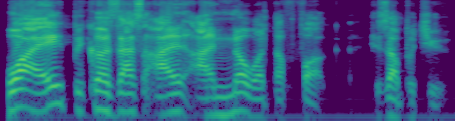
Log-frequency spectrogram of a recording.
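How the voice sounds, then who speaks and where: A man's voice: mid-range voice, moderate pace, bright, forceful tone, dry recording. A man in a heated online voice-chat argument, aggressive and insulting, swearing constantly. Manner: aggressive, insulting, heavily profane. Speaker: debate stream participant.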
